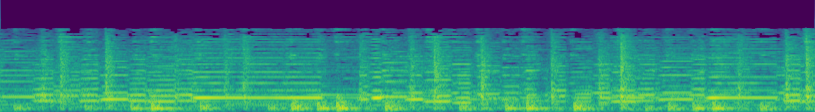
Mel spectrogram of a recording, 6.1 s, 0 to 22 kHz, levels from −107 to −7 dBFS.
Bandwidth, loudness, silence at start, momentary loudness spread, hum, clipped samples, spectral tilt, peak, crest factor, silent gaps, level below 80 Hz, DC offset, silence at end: 8 kHz; -23 LUFS; 0 s; 4 LU; none; under 0.1%; -6 dB/octave; -6 dBFS; 16 dB; none; -48 dBFS; under 0.1%; 0 s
